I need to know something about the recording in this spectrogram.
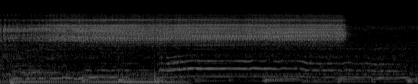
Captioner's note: machine whirring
